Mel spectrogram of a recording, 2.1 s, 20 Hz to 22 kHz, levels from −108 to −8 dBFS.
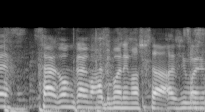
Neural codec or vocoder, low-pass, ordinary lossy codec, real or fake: codec, 16 kHz, 4 kbps, X-Codec, HuBERT features, trained on balanced general audio; none; none; fake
